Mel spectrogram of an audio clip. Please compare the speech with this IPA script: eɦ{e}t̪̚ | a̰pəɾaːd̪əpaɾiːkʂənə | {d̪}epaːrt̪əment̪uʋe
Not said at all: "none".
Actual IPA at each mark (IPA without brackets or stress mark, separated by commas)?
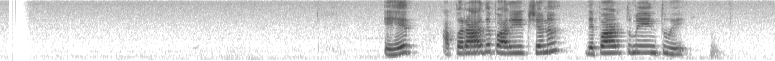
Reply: e, d̪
